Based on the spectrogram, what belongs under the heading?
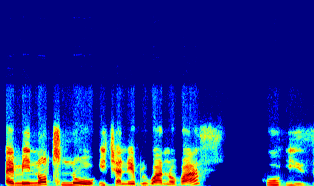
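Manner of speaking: ordinary talk, nothing marked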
